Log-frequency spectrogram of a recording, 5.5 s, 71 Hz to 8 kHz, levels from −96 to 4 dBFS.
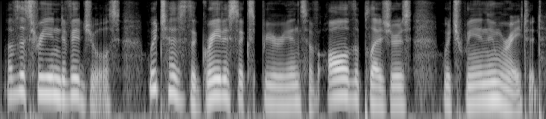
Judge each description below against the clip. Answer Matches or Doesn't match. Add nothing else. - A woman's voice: Doesn't match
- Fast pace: Doesn't match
